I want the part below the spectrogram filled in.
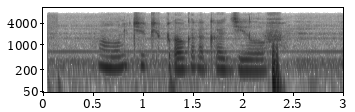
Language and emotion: Russian, neutral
